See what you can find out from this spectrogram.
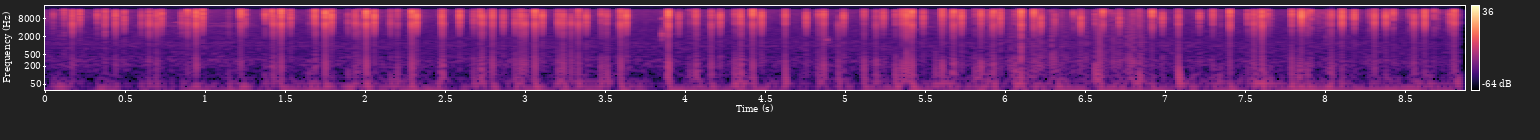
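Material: Metal mesh.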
